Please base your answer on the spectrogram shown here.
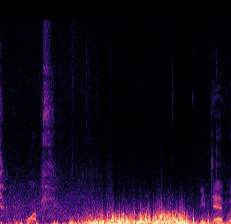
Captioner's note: wind blows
